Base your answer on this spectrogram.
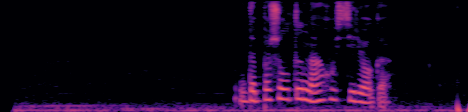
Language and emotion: Russian, neutral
